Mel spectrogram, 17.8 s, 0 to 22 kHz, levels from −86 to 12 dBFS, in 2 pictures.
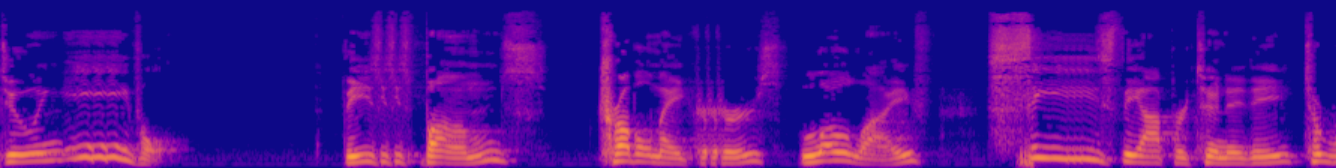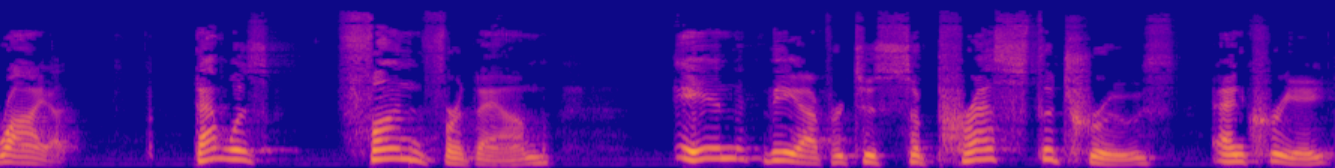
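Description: Repeated frames cause stutters at 0.62, 2.54, 4.70 and 7.12 s, the last just before "the opportunity to riot". Each time, a block of compressed audio (about 93, 93, 70 and 46 ms, consistent with a few codec frames) plays again twice, or three times at 7.12 s, adding 0.19, 0.19, 0.14 and 0.14 s. Unlike a dropout, nothing is lost. Unlike an echo, the copies are identical, not fading.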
